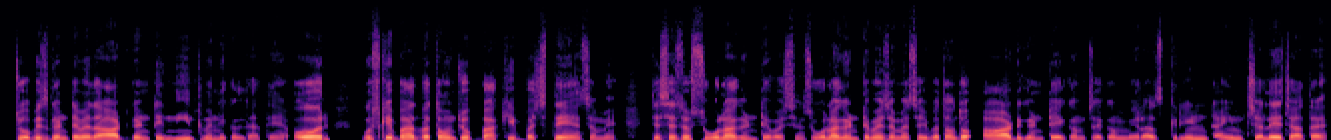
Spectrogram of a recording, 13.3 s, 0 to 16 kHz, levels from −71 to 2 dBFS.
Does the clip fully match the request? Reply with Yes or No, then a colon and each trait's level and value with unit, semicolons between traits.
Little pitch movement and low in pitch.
No: wide, 5.4 semitones; low, 120 Hz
